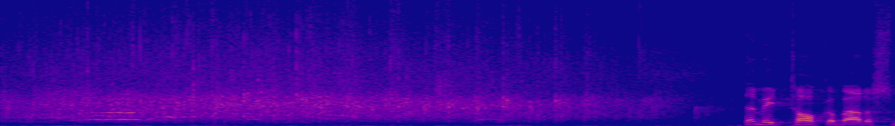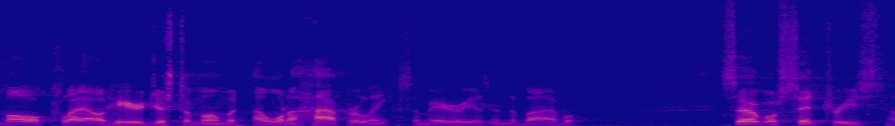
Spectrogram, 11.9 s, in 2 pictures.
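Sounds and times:
audience clapping hands: 0.0s - 4.9s
speech: 5.0s - 9.9s, 10.8s - 11.9s.

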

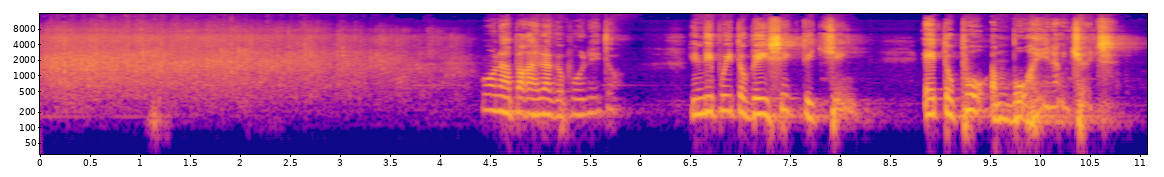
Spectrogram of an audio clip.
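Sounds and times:
faint applause from a church congregation: 0.0s - 4.4s
speech: 4.4s - 5.9s, 6.5s - 10.7s.

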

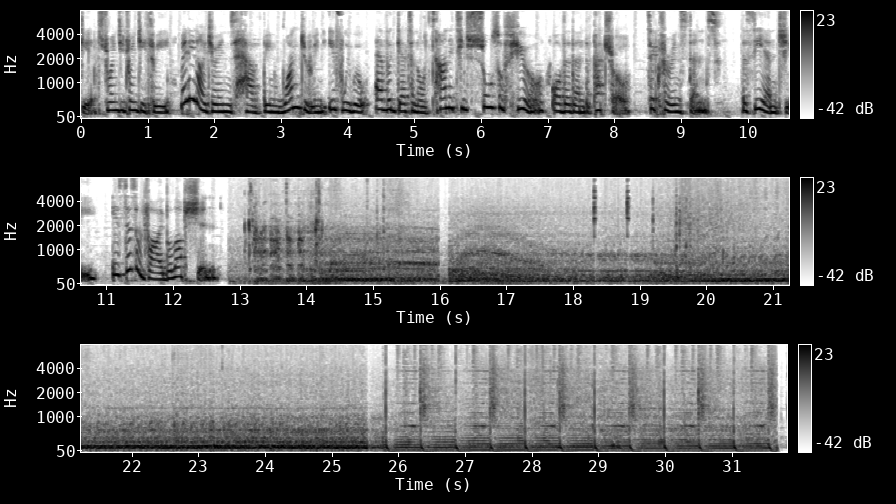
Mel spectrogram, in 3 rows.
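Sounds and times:
speech: 0.0s - 14.6s
CNG-powered car engine rumble: 12.8s - 31.4s
road noise from a CNG-powered car: 12.8s - 31.4s.

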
